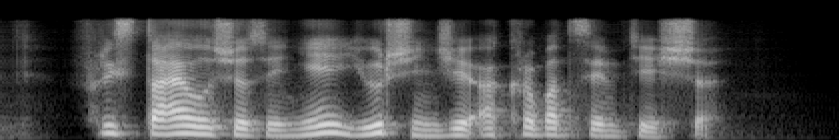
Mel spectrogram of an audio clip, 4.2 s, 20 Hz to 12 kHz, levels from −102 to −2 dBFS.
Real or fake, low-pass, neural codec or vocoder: fake; 7.2 kHz; codec, 16 kHz, about 1 kbps, DyCAST, with the encoder's durations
